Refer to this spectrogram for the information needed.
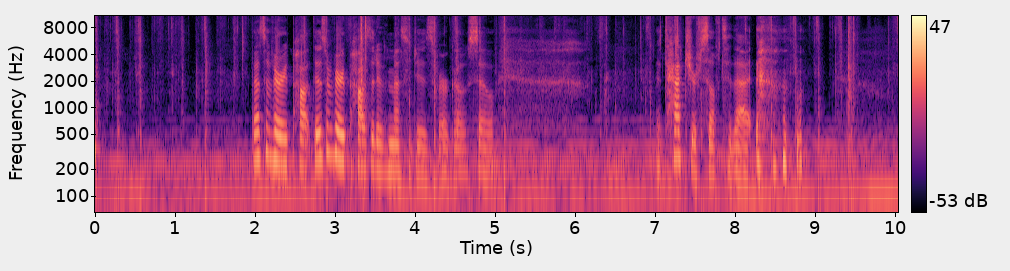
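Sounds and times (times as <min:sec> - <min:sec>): cards shuffling and clicking: 0:00.0 - 0:10.0
soft background music drone: 0:00.0 - 0:10.0.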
